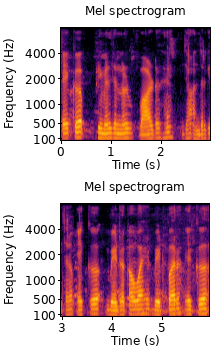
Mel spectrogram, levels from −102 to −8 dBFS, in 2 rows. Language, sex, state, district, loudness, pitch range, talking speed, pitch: Hindi, male, Chhattisgarh, Bilaspur, -27 LUFS, 110-125 Hz, 170 wpm, 120 Hz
